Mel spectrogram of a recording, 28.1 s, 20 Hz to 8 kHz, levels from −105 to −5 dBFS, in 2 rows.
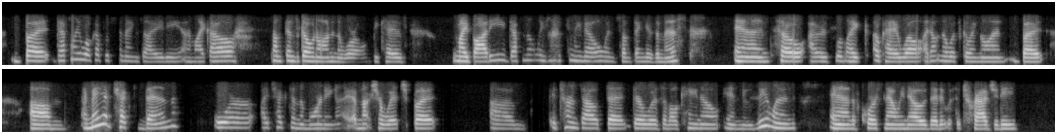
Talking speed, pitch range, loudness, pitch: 175 wpm, 195-230 Hz, -31 LUFS, 205 Hz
